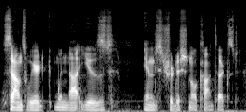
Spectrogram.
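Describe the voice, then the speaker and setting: A man's voice: sits low, flat delivery, measured pace, bright, forceful tone, no echo. A man co-hosting a podcast over a video call, chatting casually, joking and swearing freely. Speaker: podcast co-host. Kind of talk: casual chat. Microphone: video call microphone.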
